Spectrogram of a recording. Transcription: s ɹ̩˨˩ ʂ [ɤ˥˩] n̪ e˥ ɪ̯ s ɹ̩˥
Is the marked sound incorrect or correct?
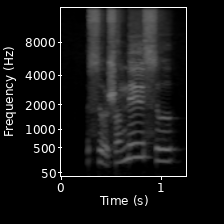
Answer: incorrect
